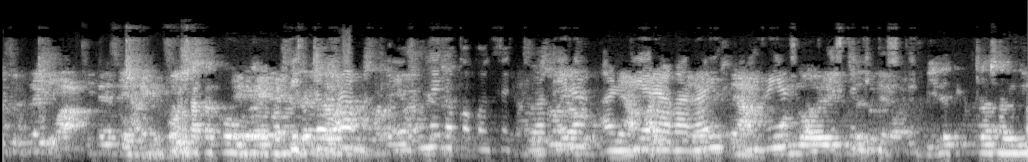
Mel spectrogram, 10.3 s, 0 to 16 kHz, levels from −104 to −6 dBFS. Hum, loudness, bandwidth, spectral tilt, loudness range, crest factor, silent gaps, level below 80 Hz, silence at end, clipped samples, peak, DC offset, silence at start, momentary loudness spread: none; -16 LUFS; 9.4 kHz; -6 dB/octave; 3 LU; 14 dB; none; -48 dBFS; 0 s; under 0.1%; -2 dBFS; under 0.1%; 0.05 s; 11 LU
